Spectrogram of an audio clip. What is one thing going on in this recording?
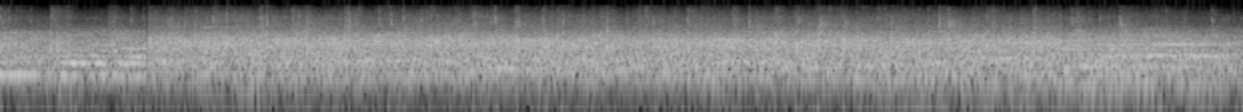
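Players clap their hands in applause.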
